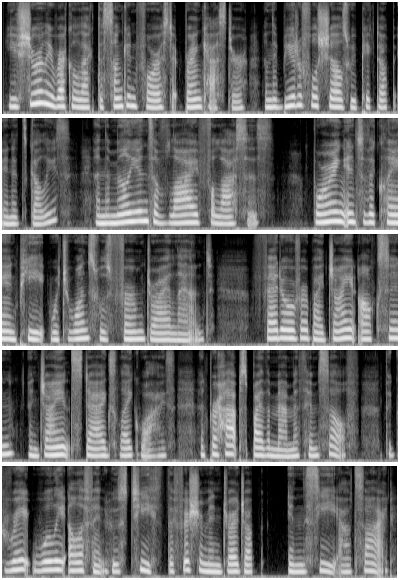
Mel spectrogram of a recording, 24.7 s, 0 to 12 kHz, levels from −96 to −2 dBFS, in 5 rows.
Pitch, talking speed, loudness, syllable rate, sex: 235 Hz, 160 wpm, -17 LUFS, 4.6 syllables/s, female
